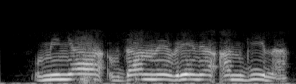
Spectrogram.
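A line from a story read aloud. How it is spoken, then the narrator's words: Thicker deep bass. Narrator (Russian): сказал мистер Ричардсон еще более густым басом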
